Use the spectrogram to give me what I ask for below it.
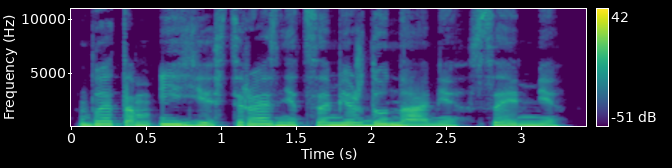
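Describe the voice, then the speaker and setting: A woman's voice: mid-range voice, a little slow, close to an everyday voice. A woman voicing a spoiled, imperious young princess who snaps and gives orders in an audiobook. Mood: commanding. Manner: haughty, sharp-tongued, commanding. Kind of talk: audiobook character voice.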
